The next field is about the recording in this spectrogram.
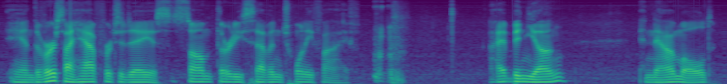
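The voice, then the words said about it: Rough, hoarse voice. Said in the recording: “My voice is a little rough and recovering from some head whatever drainage”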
